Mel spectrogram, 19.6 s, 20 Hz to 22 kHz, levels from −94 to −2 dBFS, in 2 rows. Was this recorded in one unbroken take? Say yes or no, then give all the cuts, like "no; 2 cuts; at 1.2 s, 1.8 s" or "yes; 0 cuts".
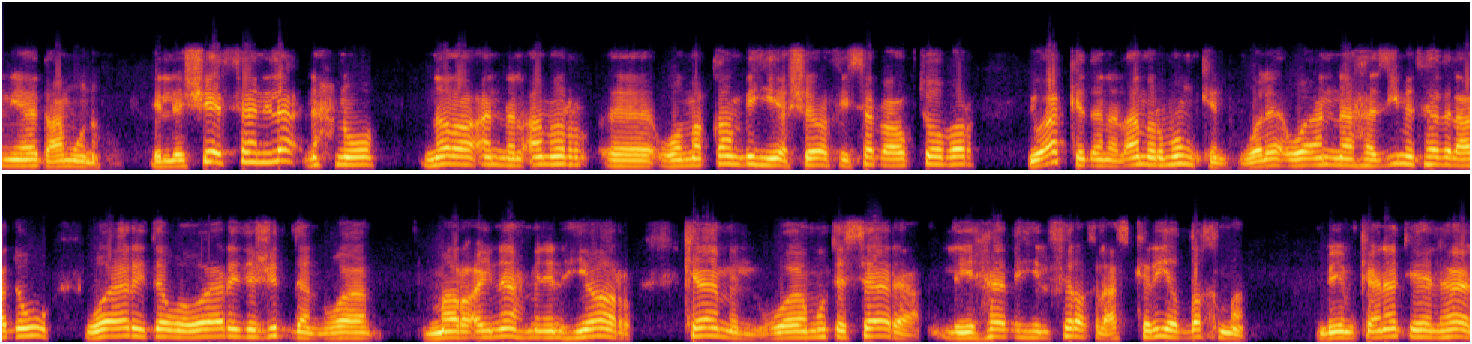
yes; 0 cuts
